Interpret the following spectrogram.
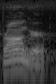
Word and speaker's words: Braunger: on my first podcast ding donger with matt bronger and was a great title i miss it sometimes but i invented it so people knew how to say my name if i'm honest were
